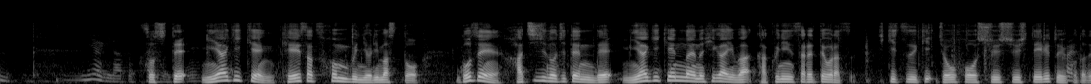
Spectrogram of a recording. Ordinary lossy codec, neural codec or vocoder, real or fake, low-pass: none; none; real; 7.2 kHz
